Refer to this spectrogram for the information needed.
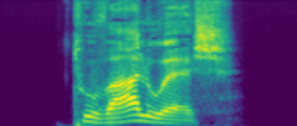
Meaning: of Tuvalu; Tuvaluan
- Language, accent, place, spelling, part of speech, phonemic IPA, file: German, Germany, Berlin, tuvaluisch, adjective, /tuˈvaːluɪʃ/, De-tuvaluisch.ogg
